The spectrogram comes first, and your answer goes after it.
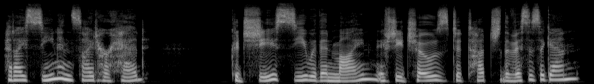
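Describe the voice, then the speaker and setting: A woman reading a young adult fantasy audiobook in first person, measured and reflective. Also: medium pitch, no room sound, clean studio sound. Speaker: audiobook narrator.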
